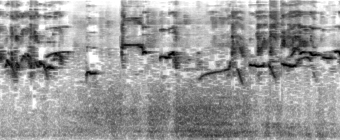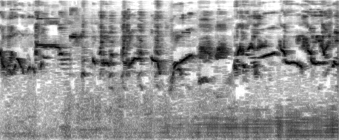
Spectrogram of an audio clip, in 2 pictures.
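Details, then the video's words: Village-kept Oriental magpie-robin (kacer) singing loud, fast phrases of clear whistles, downslurred notes and scratchy chatter, with a faint low background hum. "kicau burung kacer"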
